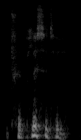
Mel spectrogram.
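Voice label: "triplicity", British English; pronunciations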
